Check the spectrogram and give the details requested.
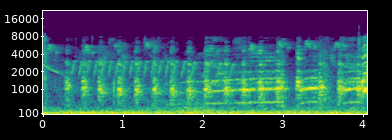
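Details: Hens in a backyard coop producing dense overlapping clucks and murmuring calls, several birds at once, with a thin descending whistle at the start and low rumbling background noise.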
